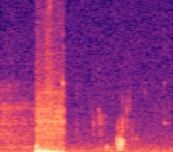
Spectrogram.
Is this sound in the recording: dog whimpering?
no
